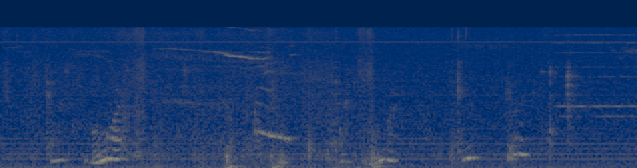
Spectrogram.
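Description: A dog whines in short, high whimpers close by.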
